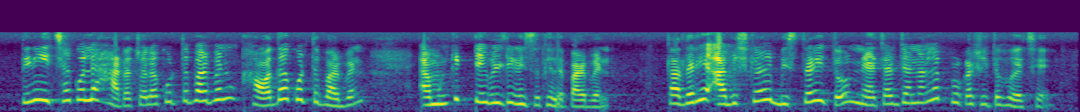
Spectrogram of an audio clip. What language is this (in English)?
Bangla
